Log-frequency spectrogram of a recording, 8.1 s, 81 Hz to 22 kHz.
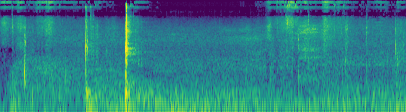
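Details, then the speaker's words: RockShox Pike fork on a 2020 Canyon Spectral AL mountain bike: three sharp, isolated pops over rolling noise as the front end loads, a clicking knock from the fork area. Cause unconfirmed; the frame was also suggested for inspection. "Just in the early part of the video, played some popping sounds that I've been experiencing with this bike."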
